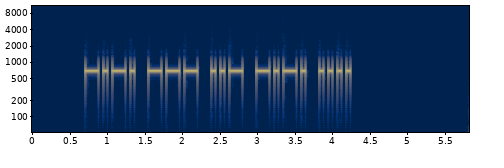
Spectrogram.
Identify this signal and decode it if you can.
Morse code, heard as a keyed tone, about 21 wpm, 700 Hz. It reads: COUCH
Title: Easy Words with Hints - 20wpm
